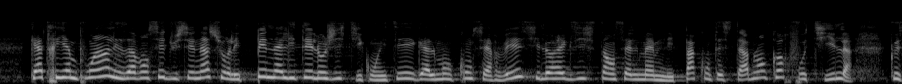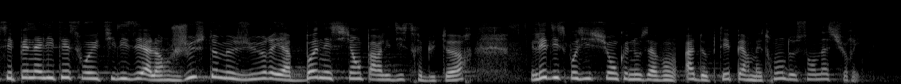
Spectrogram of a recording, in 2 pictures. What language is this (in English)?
French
